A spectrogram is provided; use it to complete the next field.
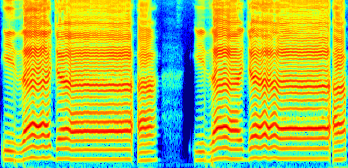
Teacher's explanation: panjangkan dulu janya sepanjang 4 harokat baru dibacaannya. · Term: mad wajib muttasil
